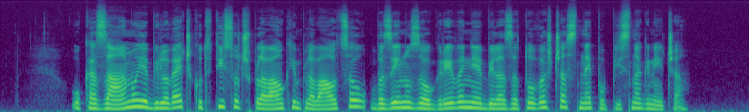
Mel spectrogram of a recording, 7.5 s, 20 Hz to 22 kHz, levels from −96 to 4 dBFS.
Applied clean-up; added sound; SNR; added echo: none; none; none; none.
